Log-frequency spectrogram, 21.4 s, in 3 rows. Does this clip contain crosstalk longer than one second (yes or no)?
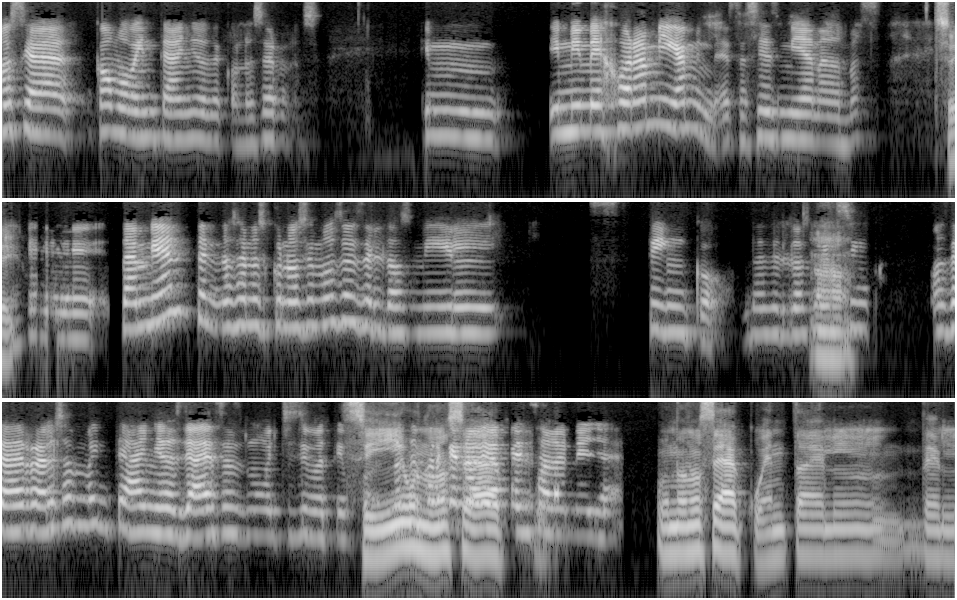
yes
